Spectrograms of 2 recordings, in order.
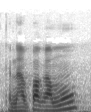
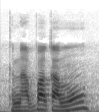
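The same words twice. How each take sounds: The two takes are said the same way.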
